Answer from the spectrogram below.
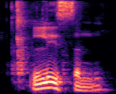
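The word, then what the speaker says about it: listen: আচ্ছা ছয় নম্বর হচ্ছে লিসন লিসন লিসন এল আই এস টি এন এই টি এর উচ্চারণটা সাইলেন্ট থাকে কিন্তু হ্যা টি এন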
